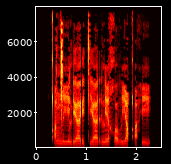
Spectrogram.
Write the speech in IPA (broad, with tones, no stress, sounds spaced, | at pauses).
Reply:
qʼ ə˦ ŋ͡ǀ iː˨ l ɾʲ ɜː˦ ɾʲ ə˦ tʲ ɜː˨ r l i˦ χ o˨ β iː˦ qʼ ɪ˨ h i˨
